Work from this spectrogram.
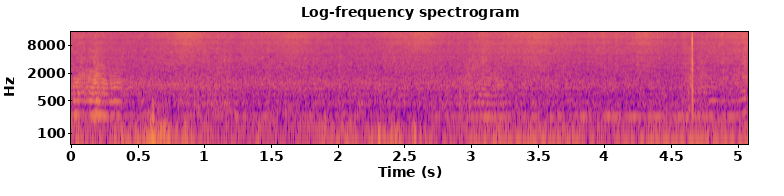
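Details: Honey bees droning in a shed, an even low buzz with a brief louder pass near the start and a sharp click late on.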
